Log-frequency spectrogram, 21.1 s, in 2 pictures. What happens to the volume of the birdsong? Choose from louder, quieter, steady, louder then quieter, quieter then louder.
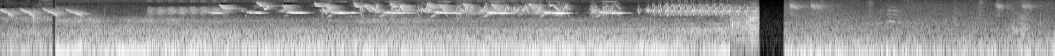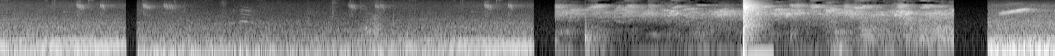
quieter then louder.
